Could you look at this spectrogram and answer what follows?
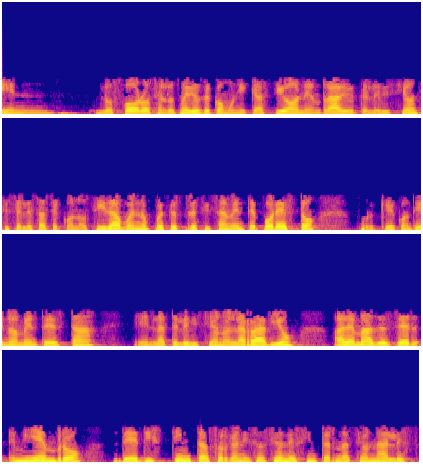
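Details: Adult speaker; normal voice.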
